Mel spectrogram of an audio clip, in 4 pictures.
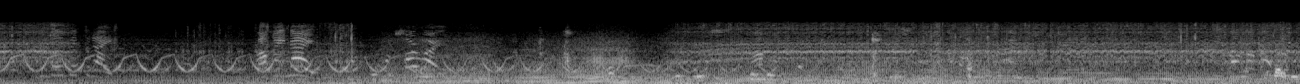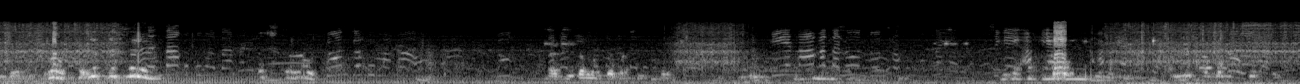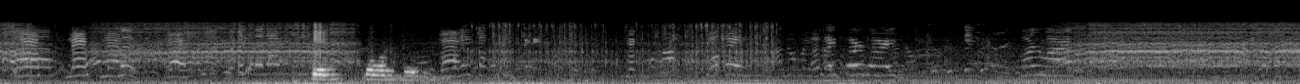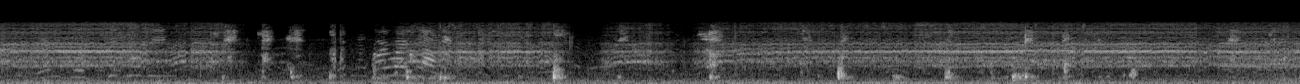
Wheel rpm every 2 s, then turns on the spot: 50, 20, 0, 50, 110, 110, 110, 30, 0, 10, 20, 0, 90, 60, 90, 10, 20, 0, 60, 110, 70, 30, 60, 90, 110, 110.
2-4 30-34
